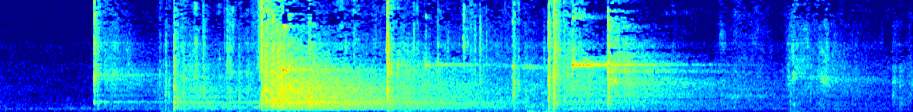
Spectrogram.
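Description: A doubles badminton rally: rackets strike the shuttlecock in sharp smacks roughly every second, echoing in a large hall. A loud rush of noise starts about a third of the way in and fades over several seconds.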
